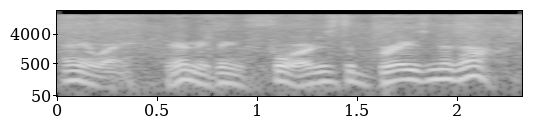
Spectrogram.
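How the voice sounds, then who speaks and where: An actor playing an observant, composed gentleman adventurer in a radio play, speaking in a measured, articulate, understated way. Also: medium pitch, expressive, background noise, natural voice. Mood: wry, conspiratorial. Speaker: lead actor narrating and playing a part. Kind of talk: radio play narration and dialogue.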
